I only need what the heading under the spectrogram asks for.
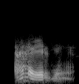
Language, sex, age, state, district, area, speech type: Tamil, male, 60+, Tamil Nadu, Namakkal, rural, conversation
